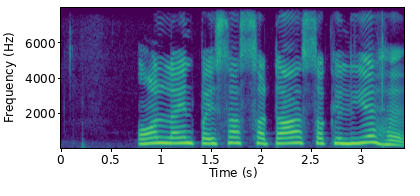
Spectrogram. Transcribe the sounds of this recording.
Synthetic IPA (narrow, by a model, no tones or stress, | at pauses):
ɔnlaɪnpəɪsasəʈasəklijeɦɛː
